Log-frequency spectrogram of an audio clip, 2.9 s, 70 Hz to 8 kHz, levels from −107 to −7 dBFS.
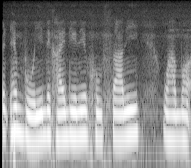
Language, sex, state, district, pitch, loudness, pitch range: Hindi, male, Madhya Pradesh, Katni, 165 Hz, -14 LUFS, 160-175 Hz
